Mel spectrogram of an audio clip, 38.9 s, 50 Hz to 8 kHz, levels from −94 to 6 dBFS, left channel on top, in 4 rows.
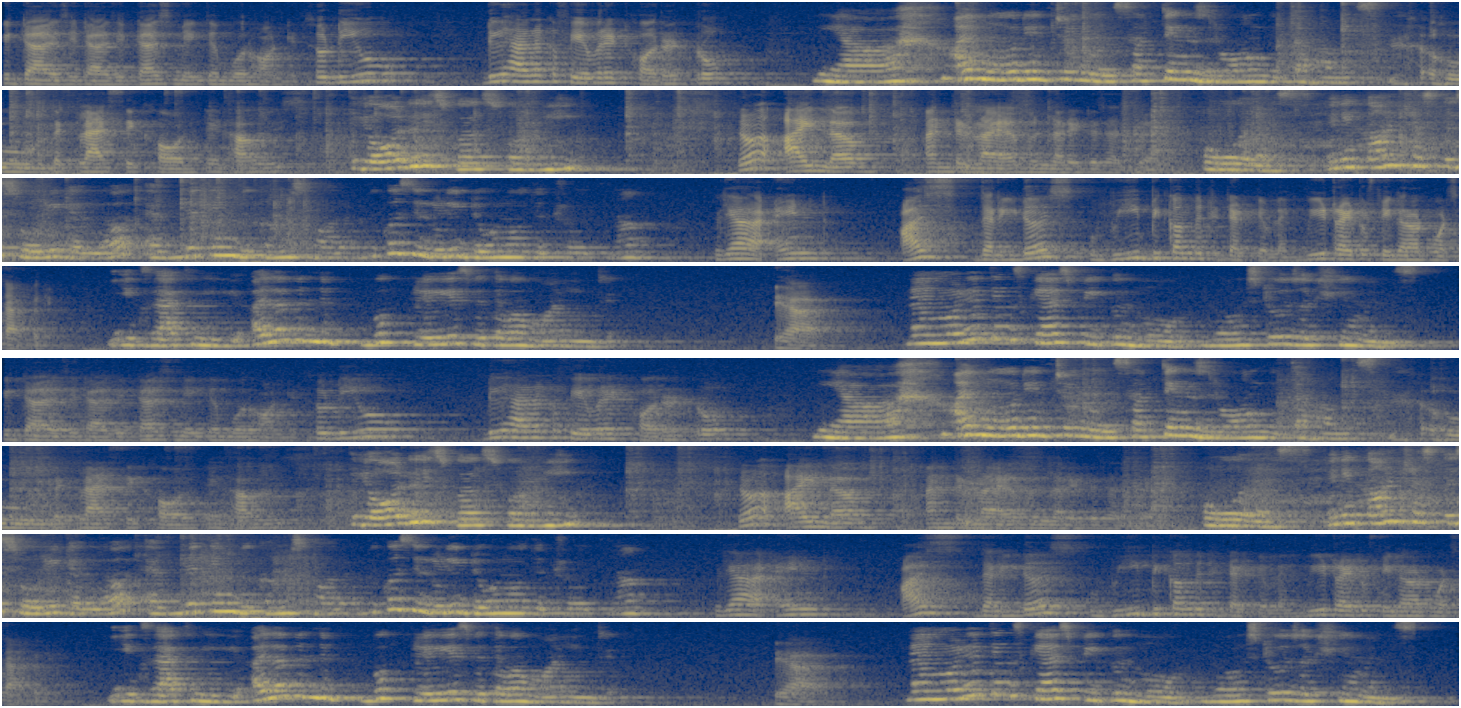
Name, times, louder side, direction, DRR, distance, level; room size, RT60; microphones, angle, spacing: voice 1, 0.0-2.8 3.2-5.0 9.3-11.7 14.2-17.5 24.2-25.1 25.4-29.5 34.3-34.8, left 3 dB, 55° left, 0.6 m, -31 dB
voice 2, 5.4-9.1 12.0-13.6 17.7-23.7 29.8-33.2 35.2-38.4, equal, 10° right, 0.4 m, -21 dB
Thump thud, 6.3-8.0 8.5-14.8 15.2-16.8 17.2-18.4 18.8-19.9 20.3-21.5 21.8-22.1, left 2 dB, 75° left, 2.8 m, -40 dB
16.0 x 6.6 x 3.1 m
head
